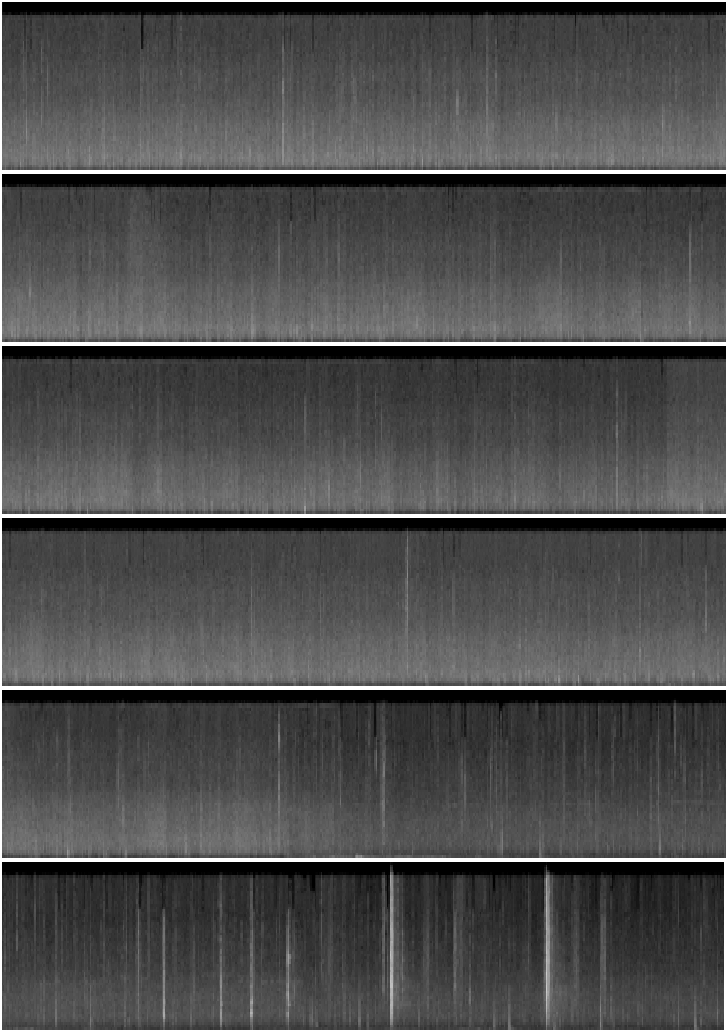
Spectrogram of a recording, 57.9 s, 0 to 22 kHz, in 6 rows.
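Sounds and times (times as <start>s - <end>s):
heavy rain falling: 0.0s - 57.9s.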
